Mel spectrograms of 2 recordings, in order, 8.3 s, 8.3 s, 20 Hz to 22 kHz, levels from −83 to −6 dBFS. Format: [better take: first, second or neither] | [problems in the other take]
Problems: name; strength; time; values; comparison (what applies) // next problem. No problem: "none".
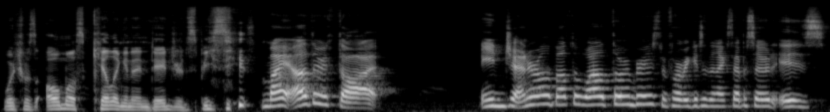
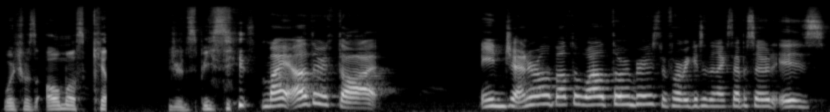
first | audio cutting out; at 1 s for 0.5 s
